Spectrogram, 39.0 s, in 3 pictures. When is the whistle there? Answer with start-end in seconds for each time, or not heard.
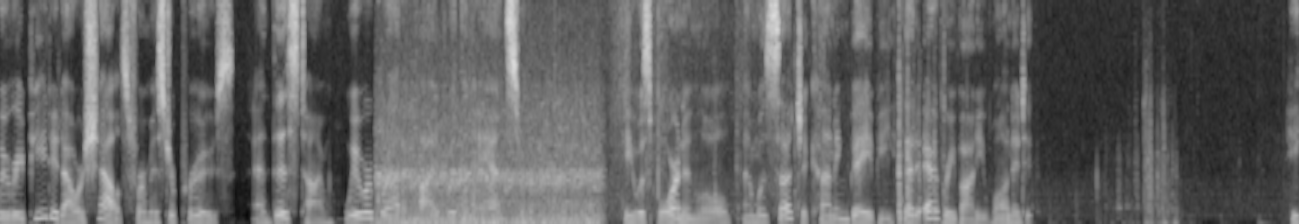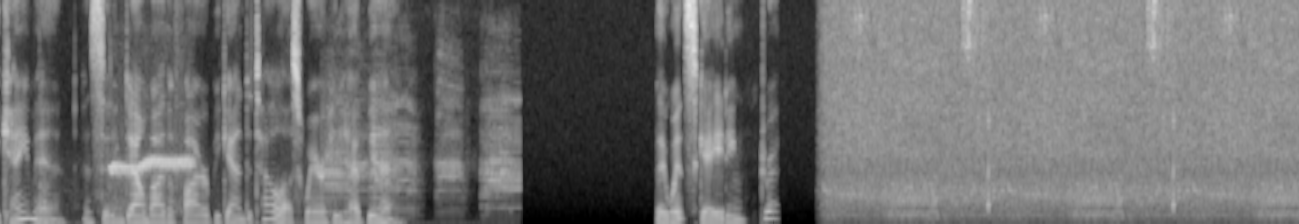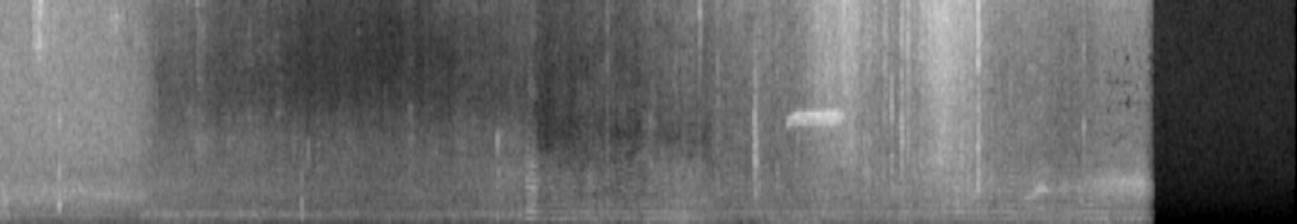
14.1-15.0, 33.9-34.5.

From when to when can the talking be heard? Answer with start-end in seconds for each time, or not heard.
0.0-5.5, 6.2-10.3, 12.9-17.1, 19.6-20.8.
